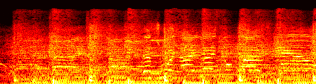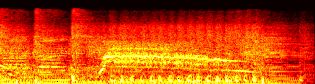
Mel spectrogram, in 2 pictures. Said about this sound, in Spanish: Uy, qué grito.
